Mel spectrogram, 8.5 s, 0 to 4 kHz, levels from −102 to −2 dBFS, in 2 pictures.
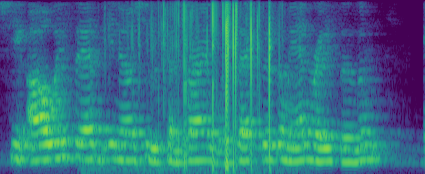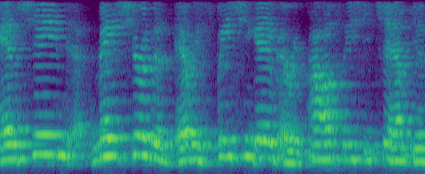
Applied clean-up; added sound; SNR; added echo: none; Crack; 3 dB; reverberation time 0.6 s.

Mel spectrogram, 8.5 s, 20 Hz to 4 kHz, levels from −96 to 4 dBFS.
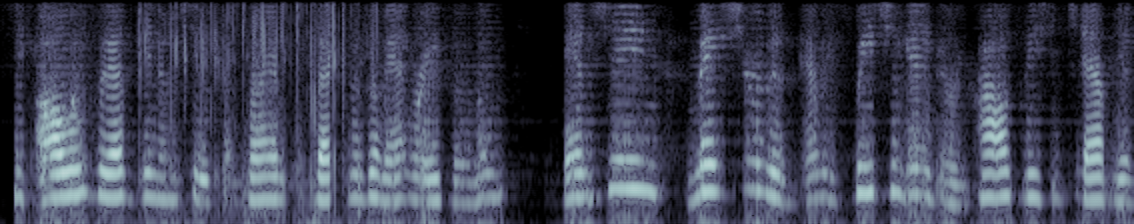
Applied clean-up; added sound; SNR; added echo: neural separator model SepFormer WHAMR!.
